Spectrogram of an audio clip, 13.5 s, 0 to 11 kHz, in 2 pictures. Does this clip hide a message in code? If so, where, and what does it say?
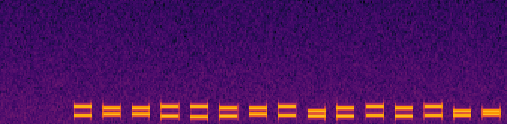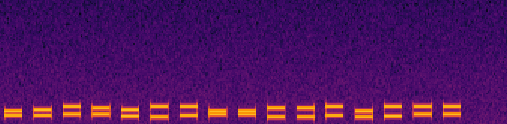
Yes: DTMF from 1.0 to 12.9 s, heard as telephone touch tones, dialled by machine, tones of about 230 ms. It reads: C##BA6#C46C6C7*78D#5AC**33C1BDD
